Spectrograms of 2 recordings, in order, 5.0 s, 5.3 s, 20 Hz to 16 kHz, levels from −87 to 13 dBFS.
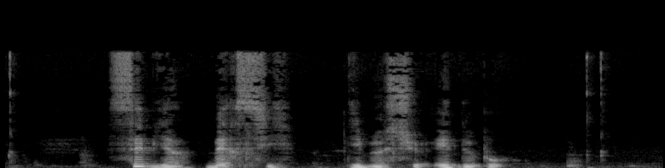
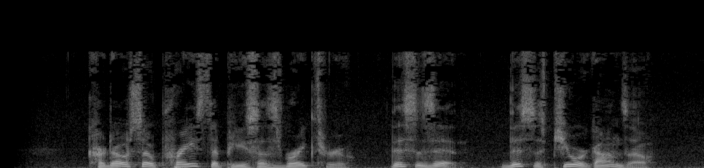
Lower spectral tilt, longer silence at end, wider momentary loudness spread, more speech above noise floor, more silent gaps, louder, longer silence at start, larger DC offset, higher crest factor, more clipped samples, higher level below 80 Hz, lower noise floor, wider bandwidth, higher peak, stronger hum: first, -6.5 dB/octave vs -5 dB/octave; first, 0.65 s vs 0.4 s; about the same, 13 LU vs 11 LU; first, 42 dB vs 34 dB; neither; first, -21 LUFS vs -29 LUFS; first, 0.85 s vs 0.65 s; neither; about the same, 20 dB vs 16 dB; neither; about the same, -50 dBFS vs -50 dBFS; about the same, -61 dBFS vs -62 dBFS; about the same, 11.5 kHz vs 11.5 kHz; first, -2 dBFS vs -14 dBFS; neither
